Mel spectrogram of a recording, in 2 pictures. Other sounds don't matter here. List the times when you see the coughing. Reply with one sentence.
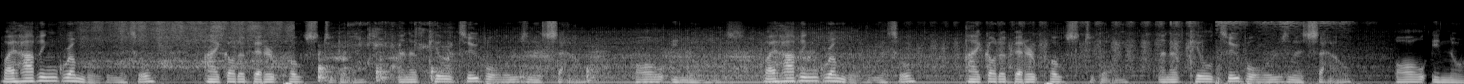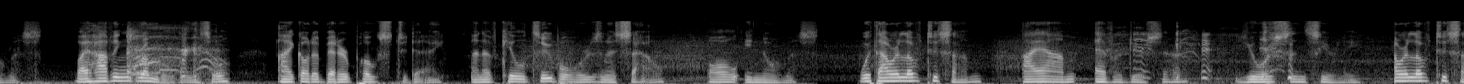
The coughing can be heard from 3.5 to 4.5 s, from 15.9 to 16.9 s and from 25.6 to 27.6 s.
